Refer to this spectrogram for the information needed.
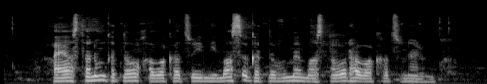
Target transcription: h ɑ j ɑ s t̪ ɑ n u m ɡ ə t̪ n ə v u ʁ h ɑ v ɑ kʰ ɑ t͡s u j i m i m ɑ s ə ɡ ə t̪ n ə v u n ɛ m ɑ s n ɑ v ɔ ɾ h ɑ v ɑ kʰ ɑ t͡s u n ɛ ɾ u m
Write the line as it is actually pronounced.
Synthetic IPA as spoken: h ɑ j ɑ s t̪ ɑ n u m ɡ ə t̪ n ə v ɔ ʁ h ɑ v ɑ kʰ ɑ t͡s u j i m i m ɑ s ə ɡ ə t̪ n ə v u m ɛ m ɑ s n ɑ v ɔ ɾ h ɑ v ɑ kʰ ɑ t͡s u n ɛ ɾ u m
